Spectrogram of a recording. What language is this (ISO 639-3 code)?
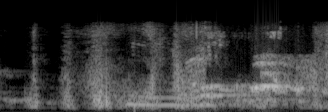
pan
